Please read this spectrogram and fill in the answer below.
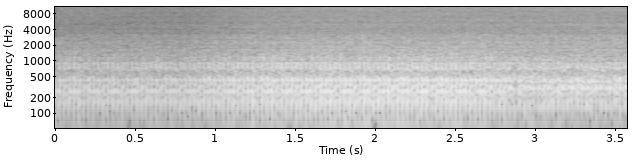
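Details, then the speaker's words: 2005 Nissan Altima 2.5L four-cylinder idling after valve cover swap and new spark plugs, coils and boots fixing oil-soaked plug tube misfires; even, regular firing pulses, no stumbles or skips; runs smoothly with no misfire. "it runs it lives it doesn't backfire or not backfire but misfire Yes No it should be good yeah that should be"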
